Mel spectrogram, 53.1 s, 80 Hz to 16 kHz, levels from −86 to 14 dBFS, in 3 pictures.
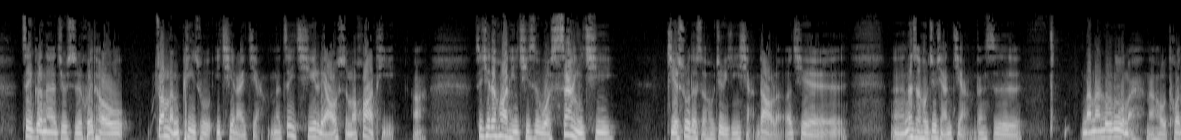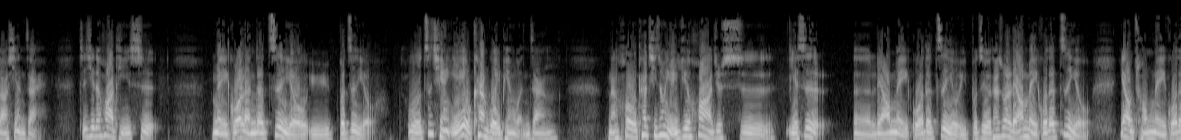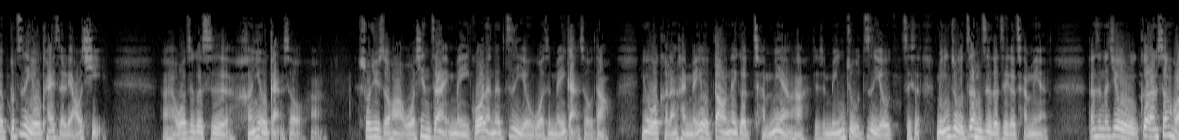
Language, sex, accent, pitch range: Chinese, male, native, 105-130 Hz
